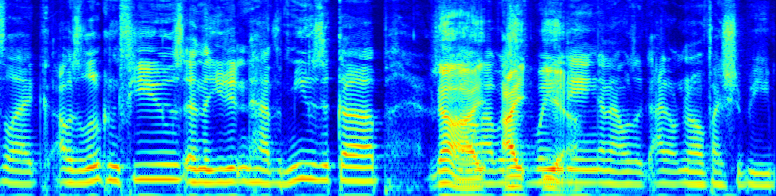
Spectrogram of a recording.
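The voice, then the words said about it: Long Island accent, overpronounced words. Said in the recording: “you're just overpronouncing everything today. ... That's just my Long Island accent.”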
